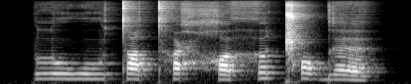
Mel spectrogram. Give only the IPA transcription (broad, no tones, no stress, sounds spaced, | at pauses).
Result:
l u w u t ɑ tʰ ə ħ χ ə h ə ǁ ɔ ɡ ɛ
